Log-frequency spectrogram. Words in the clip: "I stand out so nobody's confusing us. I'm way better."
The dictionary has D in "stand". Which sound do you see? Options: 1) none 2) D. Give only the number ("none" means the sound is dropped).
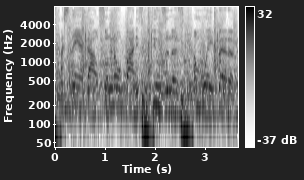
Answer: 2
